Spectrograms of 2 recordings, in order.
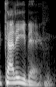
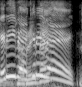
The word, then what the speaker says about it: Caribe: It's the Caribe. That's what it is. So it's Caribbean. – Caribe. – Is that how you say it? – Yeah. People in the Caribbean call it the Caribe, el Caribe.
